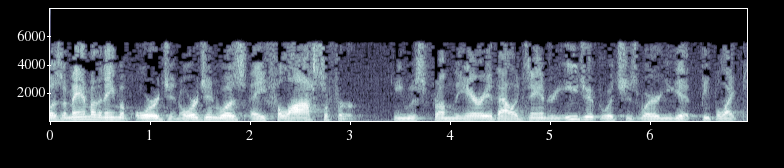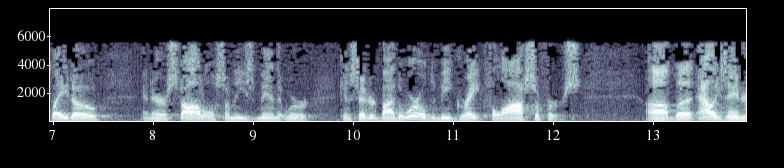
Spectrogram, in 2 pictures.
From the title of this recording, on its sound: Ketha Heights Baptist Church ~ Live Broadcast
